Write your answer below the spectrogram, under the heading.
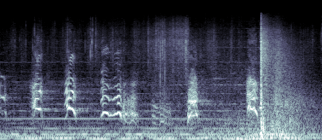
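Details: Hunting laika baying while working moose during a hunt in Sverdlovsk region, Russia; a string of about six high, arching yelping barks spaced roughly a second apart, over a steady music bed, with a sharp click near the end.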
